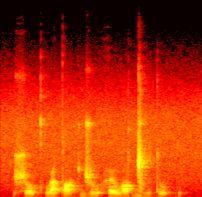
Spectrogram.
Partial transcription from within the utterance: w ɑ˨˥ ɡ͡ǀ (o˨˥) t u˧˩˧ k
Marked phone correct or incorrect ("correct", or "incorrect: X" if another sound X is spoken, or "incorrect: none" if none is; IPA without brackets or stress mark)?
incorrect: u˨˥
